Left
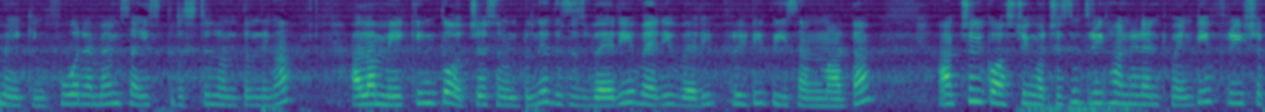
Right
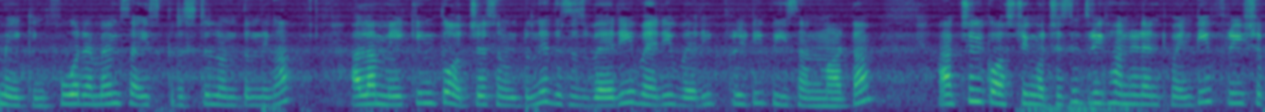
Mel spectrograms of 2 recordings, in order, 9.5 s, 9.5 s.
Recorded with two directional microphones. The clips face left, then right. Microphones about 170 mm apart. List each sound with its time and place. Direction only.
0.0 s a woman's voice: 5° right (ahead or behind)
